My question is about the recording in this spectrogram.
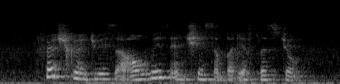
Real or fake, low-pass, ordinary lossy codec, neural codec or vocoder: fake; 7.2 kHz; none; codec, 16 kHz, 8 kbps, FunCodec, trained on Chinese and English, 25 frames a second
